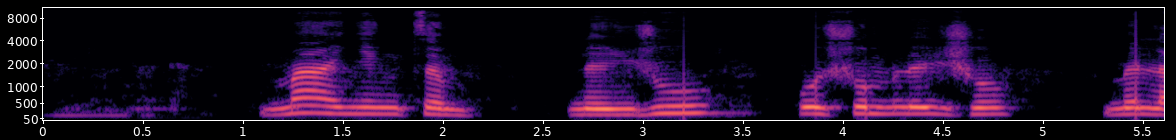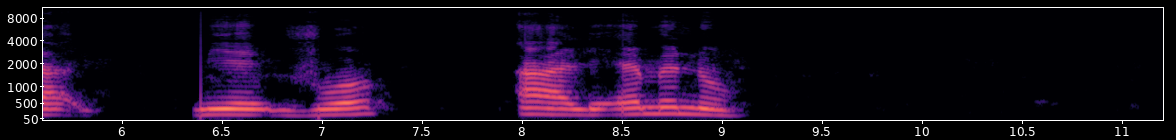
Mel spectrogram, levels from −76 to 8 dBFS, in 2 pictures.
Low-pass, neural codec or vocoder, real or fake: 9.9 kHz; none; real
